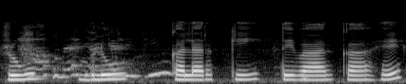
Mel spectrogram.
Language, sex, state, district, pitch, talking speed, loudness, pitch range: Hindi, female, Madhya Pradesh, Bhopal, 225 Hz, 105 wpm, -15 LUFS, 215-250 Hz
